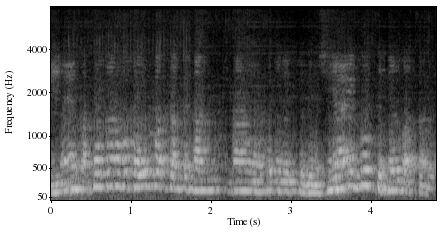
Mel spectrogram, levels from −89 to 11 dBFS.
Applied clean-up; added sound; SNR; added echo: neural separator model SepFormer DNS4.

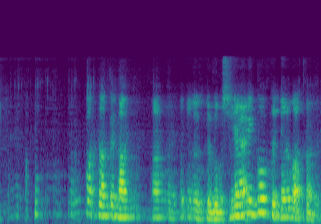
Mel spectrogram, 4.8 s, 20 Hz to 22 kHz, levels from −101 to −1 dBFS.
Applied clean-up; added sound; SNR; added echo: neural mask model DeepFilterNet 3.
